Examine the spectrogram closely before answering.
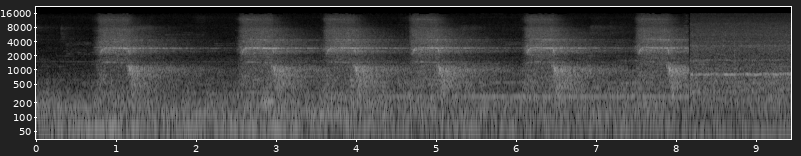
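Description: A power tool run in six short bursts, each about half a second long with a high whine and a falling tone, spaced one to two seconds apart.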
